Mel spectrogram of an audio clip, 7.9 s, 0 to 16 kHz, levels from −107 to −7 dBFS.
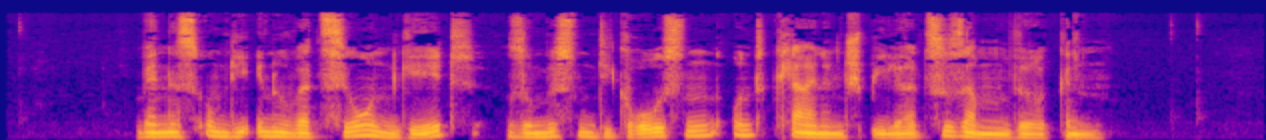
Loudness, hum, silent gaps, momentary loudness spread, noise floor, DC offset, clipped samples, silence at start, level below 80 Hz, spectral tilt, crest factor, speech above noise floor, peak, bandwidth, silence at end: -24 LUFS; none; none; 8 LU; -74 dBFS; under 0.1%; under 0.1%; 0.85 s; -44 dBFS; -4 dB/octave; 18 dB; 50 dB; -6 dBFS; 11.5 kHz; 1 s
